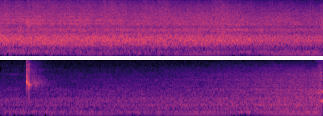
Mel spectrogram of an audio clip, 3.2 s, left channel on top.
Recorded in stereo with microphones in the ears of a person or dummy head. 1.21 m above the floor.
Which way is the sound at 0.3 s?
45° right (ahead or behind).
